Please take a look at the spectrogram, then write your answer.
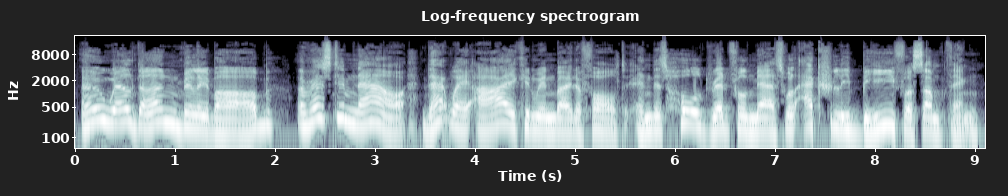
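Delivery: snobbish, exasperated posh voice; pompous snob, sarcastic. Acted. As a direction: scoff like a pompous rich man.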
